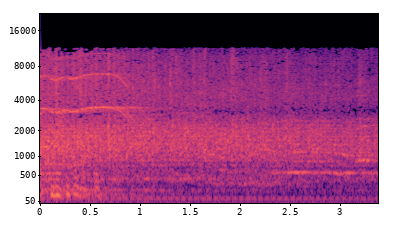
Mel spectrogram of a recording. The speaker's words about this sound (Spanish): Hay que admitirlo. Un aplauso, por favor.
